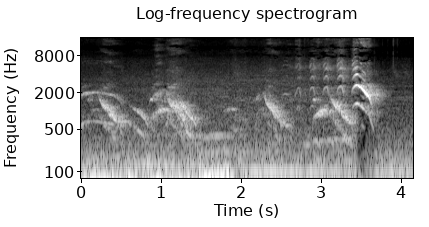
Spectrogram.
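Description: Common hill myna giving a run of whistled calls that glide up and down in pitch, the loudest a high sweeping whistle about three and a half seconds in.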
